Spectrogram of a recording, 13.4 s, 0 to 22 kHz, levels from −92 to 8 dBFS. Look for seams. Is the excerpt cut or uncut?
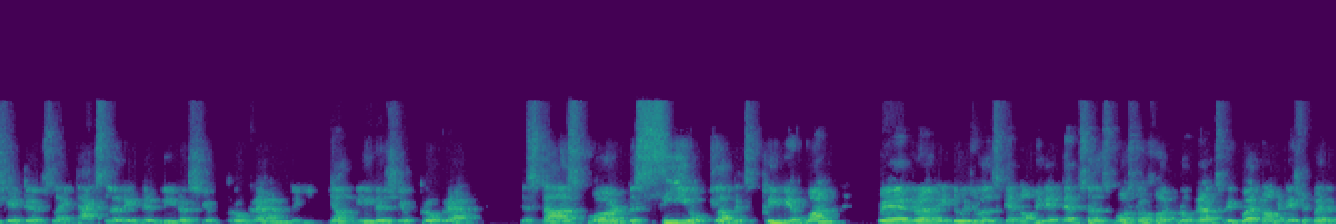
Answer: uncut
